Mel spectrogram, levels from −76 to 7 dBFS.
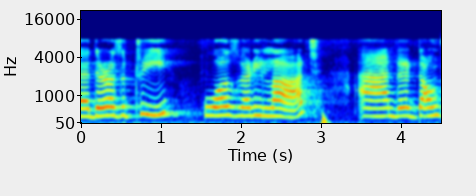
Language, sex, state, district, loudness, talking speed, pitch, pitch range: English, female, Punjab, Kapurthala, -14 LUFS, 175 wpm, 300 Hz, 285-320 Hz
